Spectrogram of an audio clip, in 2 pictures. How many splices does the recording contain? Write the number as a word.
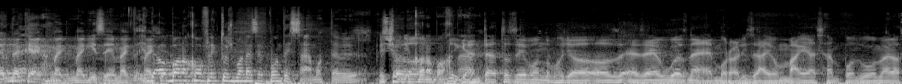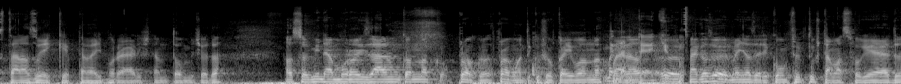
one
